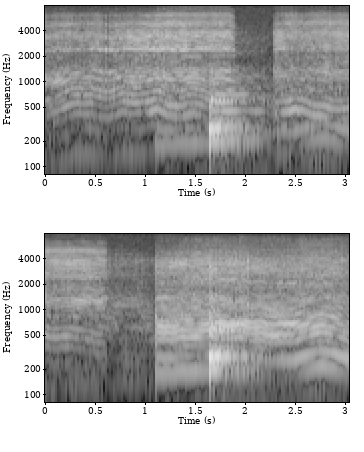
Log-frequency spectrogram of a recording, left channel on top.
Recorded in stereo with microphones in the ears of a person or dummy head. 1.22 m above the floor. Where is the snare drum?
75° right (ahead or behind), 1.9 m.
